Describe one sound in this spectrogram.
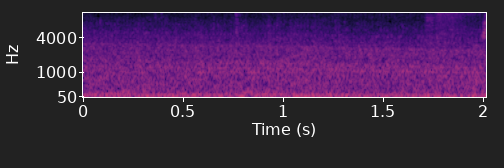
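A tractor engine idles.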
